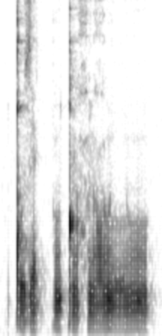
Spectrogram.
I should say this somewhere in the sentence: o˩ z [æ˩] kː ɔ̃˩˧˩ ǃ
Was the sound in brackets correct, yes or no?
yes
